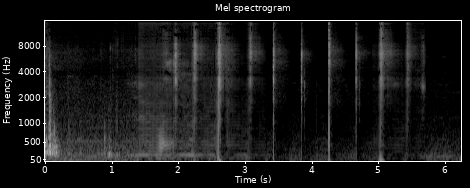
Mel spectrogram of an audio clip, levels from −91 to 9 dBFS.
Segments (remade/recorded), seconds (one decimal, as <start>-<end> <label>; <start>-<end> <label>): 0.0-1.4 recorded; 1.4-3.3 remade; 3.3-4.9 recorded; 4.9-5.7 remade; 5.7-6.2 recorded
